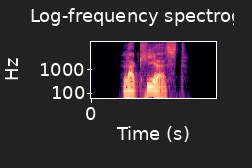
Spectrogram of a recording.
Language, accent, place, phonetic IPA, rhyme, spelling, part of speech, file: German, Germany, Berlin, [laˈkiːɐ̯st], -iːɐ̯st, lackierst, verb, De-lackierst.ogg
- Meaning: second-person singular present of lackieren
